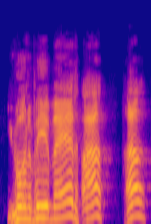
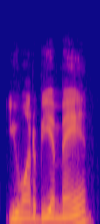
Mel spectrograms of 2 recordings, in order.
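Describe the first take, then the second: First: Loud, high, hammed-up bark; mock tough-guy challenge. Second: Said in the usual way. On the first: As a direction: get in their face, mock drill-coach yelling. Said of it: "No, he didn't say that". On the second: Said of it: "He was very kind about it".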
